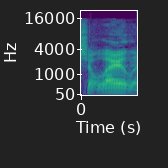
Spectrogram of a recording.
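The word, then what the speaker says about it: shillelagh: It's always been pronounced challe, you know, from from my memory.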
